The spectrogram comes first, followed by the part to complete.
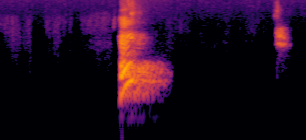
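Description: A single short, sharp call about a second in, rising in pitch and lasting under half a second; the rest is near silence.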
